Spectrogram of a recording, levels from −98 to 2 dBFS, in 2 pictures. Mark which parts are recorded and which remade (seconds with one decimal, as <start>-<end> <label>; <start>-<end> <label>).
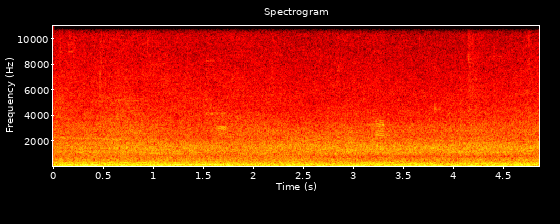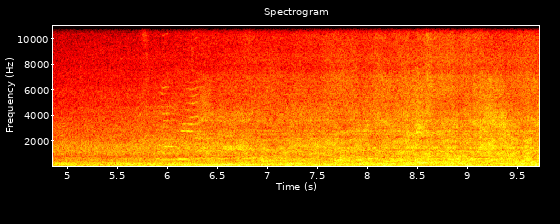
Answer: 0.0-6.3 recorded; 6.3-9.7 remade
